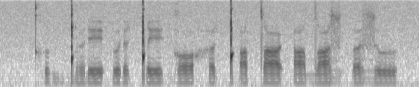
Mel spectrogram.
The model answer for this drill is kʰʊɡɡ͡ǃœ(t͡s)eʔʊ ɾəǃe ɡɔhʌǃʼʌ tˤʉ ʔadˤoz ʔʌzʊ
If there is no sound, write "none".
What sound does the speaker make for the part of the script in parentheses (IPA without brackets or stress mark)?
ɾ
